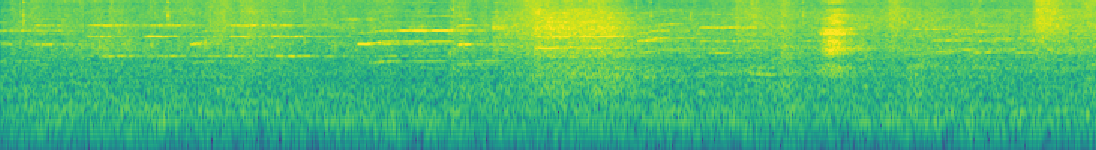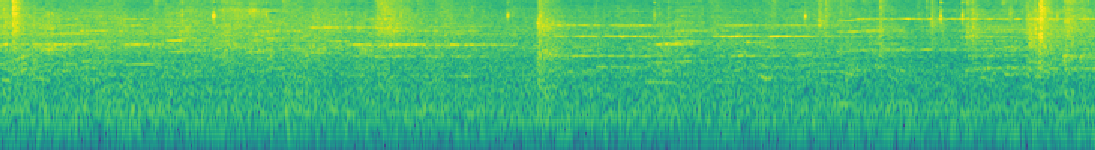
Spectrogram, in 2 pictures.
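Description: Shopping trolley being pushed through a supermarket, its wheels rolling and rattling steadily, under faint in-store background music.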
